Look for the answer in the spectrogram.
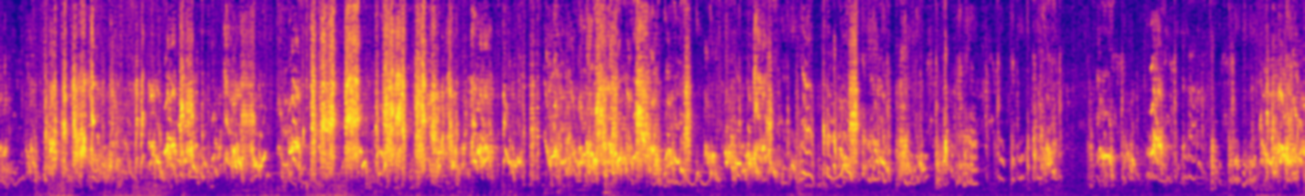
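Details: Contented budgerigars chatter almost nonstop, a flock of overlapping squeaky chirps, raspy buzzes and warbled phrases, with only a brief lull near the end.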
